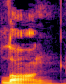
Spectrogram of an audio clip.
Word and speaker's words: Long: say who rodk is because not everybody wck Wong yeah yes he just said the name wrongly but it's okay so uh Wang we yes like meline Khan here so uh so anyway Rodrick long uh Professor philosophy uh heed down at Auburn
